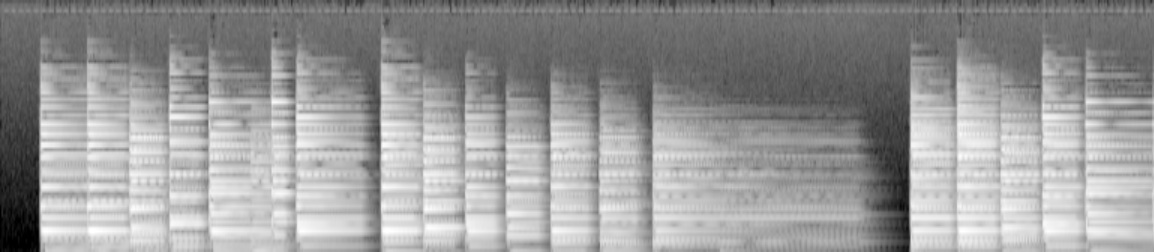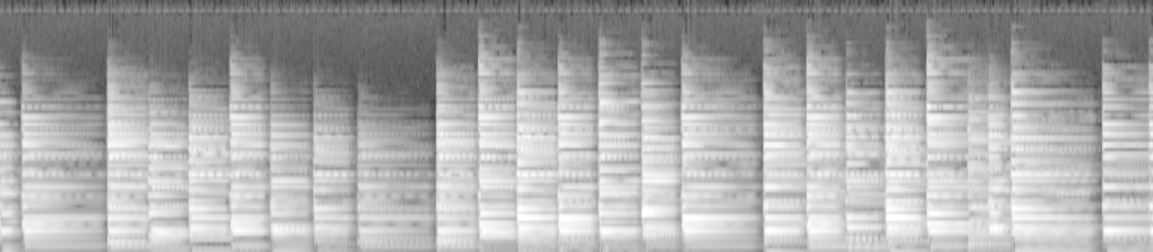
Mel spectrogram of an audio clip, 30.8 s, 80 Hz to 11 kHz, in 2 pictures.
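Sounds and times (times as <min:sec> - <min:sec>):
piano playing: 0:00.5 - 0:30.7.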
